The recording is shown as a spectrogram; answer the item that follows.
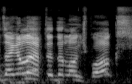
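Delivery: put-on Manchester accent with very high pitch. Retelling what a man said while giving directions, in a Manchester accent. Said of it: "maybe it was a Manchester accent".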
